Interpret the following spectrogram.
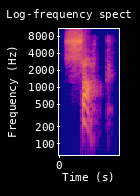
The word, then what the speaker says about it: saq: It's also interesting to note that our English word sack actually comes from the same root and is pronounced basically the same as the Hebrew word sak.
